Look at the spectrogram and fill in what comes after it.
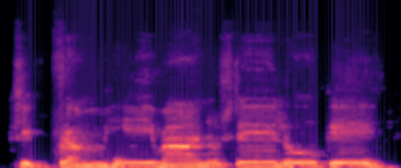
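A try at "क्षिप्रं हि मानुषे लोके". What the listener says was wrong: હવે ક્ષિપ્રમ હી દીર્ઘ નથી.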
